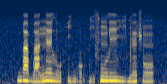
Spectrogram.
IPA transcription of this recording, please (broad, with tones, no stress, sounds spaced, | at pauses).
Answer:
w a˦ b a˧ n ɛ˦ l o˧ h i˧ w ɔ˨ k͡p i˨ s ũ˦ l eː˦ ɣ i˧ d ɛ̃˦ ʃ ɔ̃˦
